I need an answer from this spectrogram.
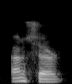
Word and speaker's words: answered: How do you pronounce it? With? Answered.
